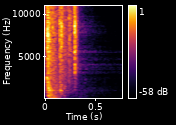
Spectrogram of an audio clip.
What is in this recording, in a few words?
record next click; caitlyn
